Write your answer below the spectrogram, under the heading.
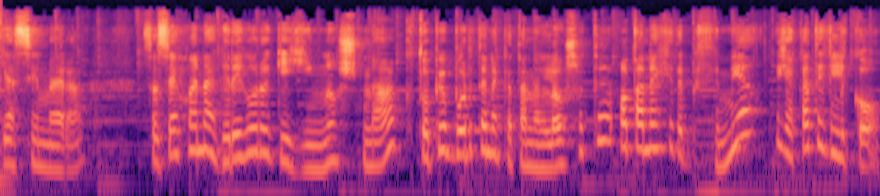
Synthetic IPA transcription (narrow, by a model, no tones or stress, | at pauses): ʝɐsime̞ɾɐ | sɐse̞xo̞e̞nɐɣɾiɣo̞ɾo̞ceʝino̞snɐkt̪oːpiobo̞ɾit̪e̞nɐkɐt̪ɐnɐlo̞sɐt̪e̞o̞t̪ɐne̞çe̞t̪eːpi̥θimiɐʝɐkɐt̪iɣliko̞̰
